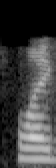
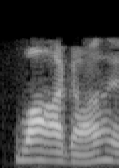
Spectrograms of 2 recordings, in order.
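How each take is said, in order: First: It is said with a plain English pronunciation. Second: It is said with a German pronunciation.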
